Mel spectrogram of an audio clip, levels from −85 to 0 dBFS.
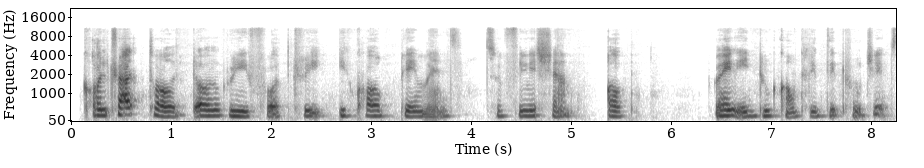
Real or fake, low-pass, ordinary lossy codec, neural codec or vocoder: fake; 10.8 kHz; none; codec, 24 kHz, 1.5 kbps, HILCodec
